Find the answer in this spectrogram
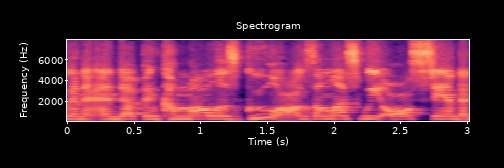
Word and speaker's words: Kamala: to end up in kamala's gulags unless we all stand up together and fight back as Christians kamala's Gulag okay first of all her name is pronounced Kamala not Kamala I don't know why people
